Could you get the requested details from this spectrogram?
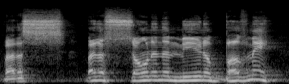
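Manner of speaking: high startled giant oath; giant exclaiming. Acted. Giant startled by the talking baby, exclaiming. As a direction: blurt out the oath in shock. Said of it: "the giant exclaimed".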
